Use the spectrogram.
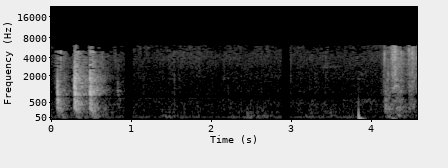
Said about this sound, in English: The lock on the door fascinated him. The urge to try out the key in his pocket was almost overwhelming. But instead, he knocked.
